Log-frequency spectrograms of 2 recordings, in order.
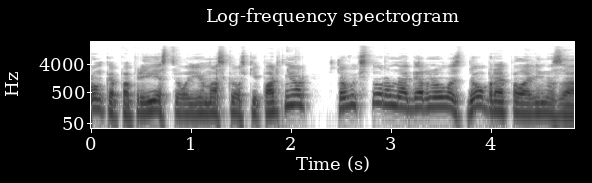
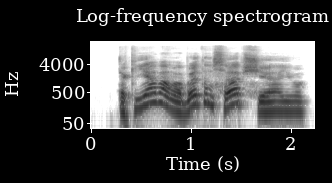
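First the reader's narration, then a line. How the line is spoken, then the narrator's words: Lecherous snort. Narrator (Russian): плотоядно хмыкнул партнер Льва Константиновича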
